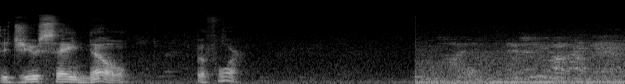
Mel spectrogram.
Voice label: Male; evp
